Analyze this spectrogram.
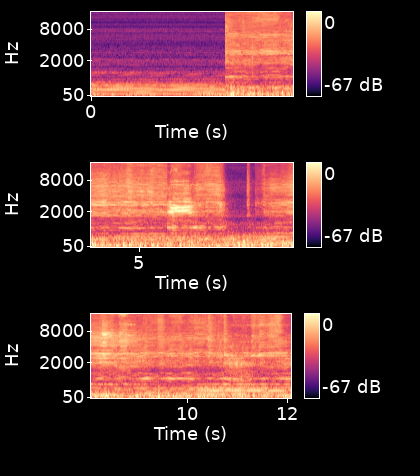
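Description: Soft background music with held tones, then about two and a half seconds in a sudden cut to a harsh, steady grinding noise of a small power tool working the metal of a Zippo lighter, which breaks off briefly midway.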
